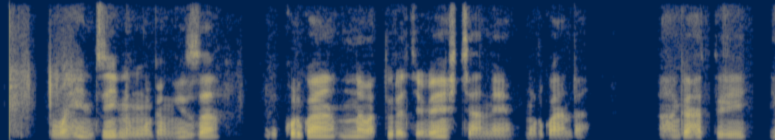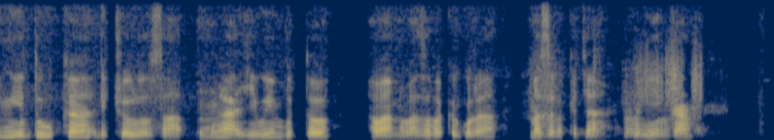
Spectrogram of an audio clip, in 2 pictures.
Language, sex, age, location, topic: Kinyarwanda, male, 25-35, Huye, agriculture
